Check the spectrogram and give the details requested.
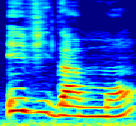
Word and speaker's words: évidemment: Donc évidemment s'écrit E-2-M-E-N-T. On a vu tout à l'heure que le E, lorsqu'il était suivi d'une double consonne, souvent le M, se prononçait A.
